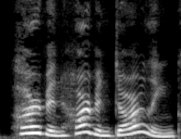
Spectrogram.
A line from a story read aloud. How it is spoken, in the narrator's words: called his mother anxiously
